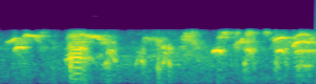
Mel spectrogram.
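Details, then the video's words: A myna at the Zoological Garden in Kolkata, India, gives a run of harsh, chattering notes mixed with clear whistles and gurgles, in quick uneven bursts about every half second. "Myna Bird"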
